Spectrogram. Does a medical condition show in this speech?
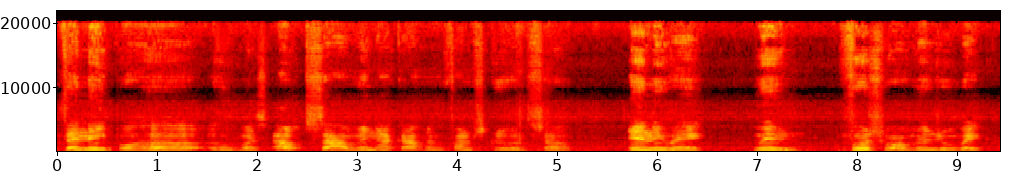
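Yes: mild cerebral palsy; mild, affects limbs.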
